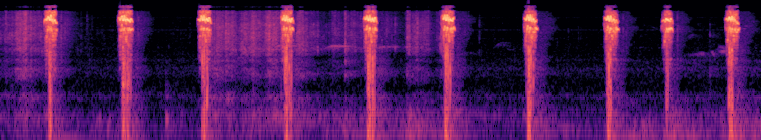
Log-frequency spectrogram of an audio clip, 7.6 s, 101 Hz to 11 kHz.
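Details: Nestling common starlings at Théding, France, 7 May 2024, awaiting food-bearing parents; ten short, sharp, hissing high calls repeated steadily at under one-second intervals.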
